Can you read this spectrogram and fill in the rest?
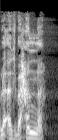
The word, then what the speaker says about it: لأذبحن: وقد تزاد الألف في الرسم لكنها لا تنطق. والحسن البصري يجعل هذا مثل لأذبحن، ألف زائدة في الرسم.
